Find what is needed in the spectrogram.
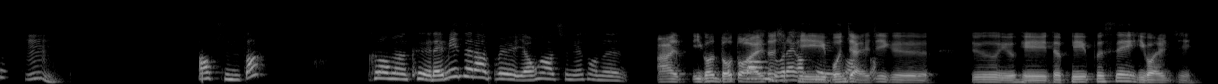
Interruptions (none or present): present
